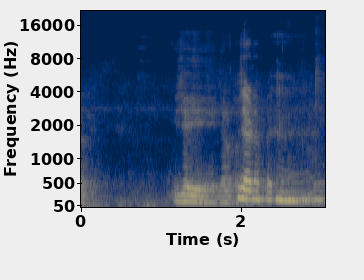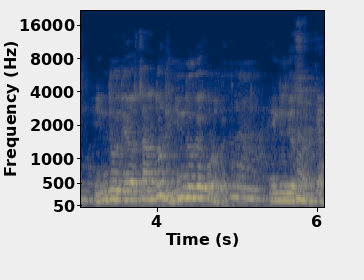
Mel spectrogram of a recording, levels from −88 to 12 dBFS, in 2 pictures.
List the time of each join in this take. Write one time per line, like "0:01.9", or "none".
none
